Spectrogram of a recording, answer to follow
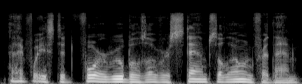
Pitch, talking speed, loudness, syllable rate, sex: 110 Hz, 200 wpm, -16 LUFS, 5.3 syllables/s, male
